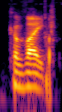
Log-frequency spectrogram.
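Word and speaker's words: Kveik: He's a little bit off on his pronunciation. Kishmike. It's okay. we'll ask our in-house Swede. What, Well, I'll tell you Joel, what we're could gonna you say it again? Say it again one more time. Kvike.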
